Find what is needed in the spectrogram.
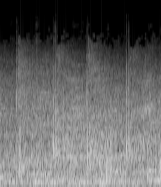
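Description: Footsteps going down hard station stairs, a few light knocks about every half second, over a steady background din.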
